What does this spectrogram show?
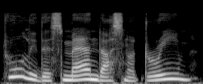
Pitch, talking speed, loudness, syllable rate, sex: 225 Hz, 175 wpm, -13 LUFS, 4.3 syllables/s, female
